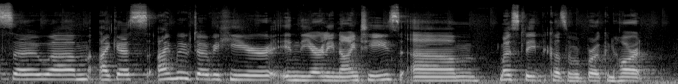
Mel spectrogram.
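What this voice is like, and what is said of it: Slight non-Australian accent. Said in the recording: “there's a bit of an accent there. I mean, we're here in Australia, but Australia is not your home country.”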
